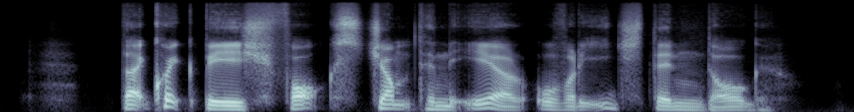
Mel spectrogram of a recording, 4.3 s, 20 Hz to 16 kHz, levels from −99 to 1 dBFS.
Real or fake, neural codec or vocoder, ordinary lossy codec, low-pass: fake; autoencoder, 48 kHz, 32 numbers a frame, DAC-VAE, trained on Japanese speech; none; 14.4 kHz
